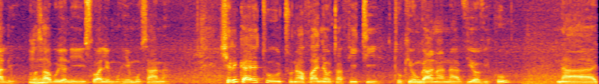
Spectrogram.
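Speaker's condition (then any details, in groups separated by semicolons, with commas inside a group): No condition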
